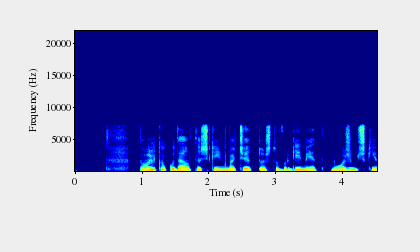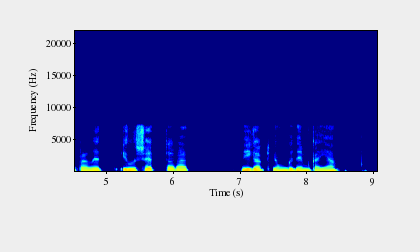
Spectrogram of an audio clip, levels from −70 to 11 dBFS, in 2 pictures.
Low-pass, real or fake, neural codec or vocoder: 7.2 kHz; fake; autoencoder, 48 kHz, 32 numbers a frame, DAC-VAE, trained on Japanese speech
